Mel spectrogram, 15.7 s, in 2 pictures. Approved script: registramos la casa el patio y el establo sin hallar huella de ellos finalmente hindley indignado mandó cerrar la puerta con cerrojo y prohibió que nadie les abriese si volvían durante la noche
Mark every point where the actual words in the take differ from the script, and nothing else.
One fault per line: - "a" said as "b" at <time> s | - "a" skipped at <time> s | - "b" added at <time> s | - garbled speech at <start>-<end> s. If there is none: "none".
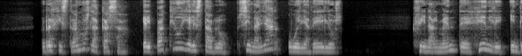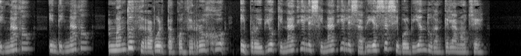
- "indignado" added at 8.6 s
- "la" skipped at 10.2 s
- "que nadie les" added at 12.6 s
